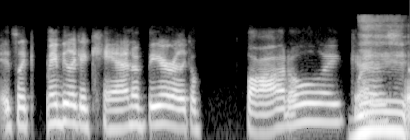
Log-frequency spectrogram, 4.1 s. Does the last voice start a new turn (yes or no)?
yes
